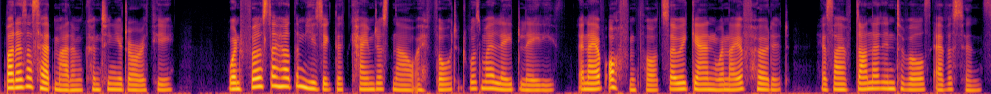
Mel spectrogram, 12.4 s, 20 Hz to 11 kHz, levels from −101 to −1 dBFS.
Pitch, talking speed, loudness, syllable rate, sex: 205 Hz, 215 wpm, -21 LUFS, 5.3 syllables/s, female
